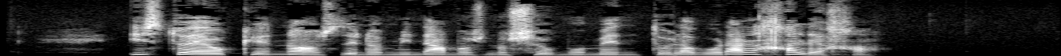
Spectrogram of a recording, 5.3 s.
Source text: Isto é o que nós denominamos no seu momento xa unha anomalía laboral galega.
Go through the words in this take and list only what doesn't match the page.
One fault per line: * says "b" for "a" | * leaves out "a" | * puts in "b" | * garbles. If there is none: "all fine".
* leaves out "xa unha anomalía"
